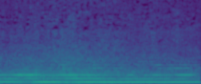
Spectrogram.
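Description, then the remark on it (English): An air raid siren wails in a long, steady tone with strong harmonics, holding loud and unbroken over a faint background rumble, with no voices present. “Then the sirens go off.”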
